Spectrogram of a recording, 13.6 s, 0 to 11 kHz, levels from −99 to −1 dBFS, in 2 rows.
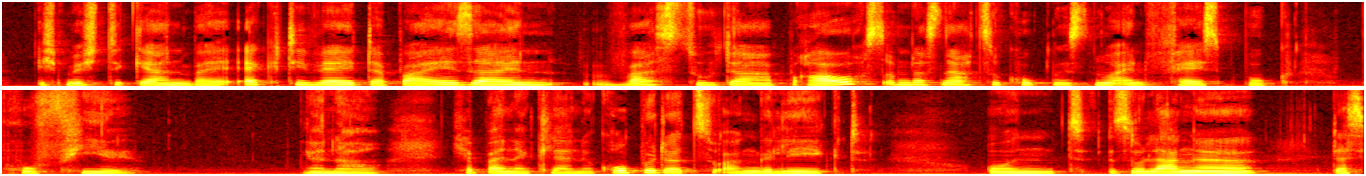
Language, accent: German, German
